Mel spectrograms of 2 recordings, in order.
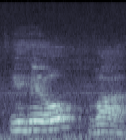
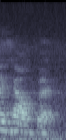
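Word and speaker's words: יְהוָֹה: Então teria que ser Irreová e não Irreavé.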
